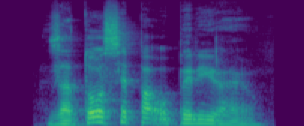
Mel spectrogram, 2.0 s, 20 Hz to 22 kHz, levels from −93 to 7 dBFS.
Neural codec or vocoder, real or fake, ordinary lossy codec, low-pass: none; real; none; none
